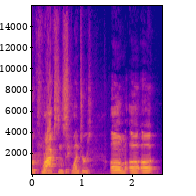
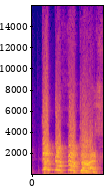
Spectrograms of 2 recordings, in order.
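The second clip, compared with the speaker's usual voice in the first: very high, loud, rallying shout; 12 semitones higher, 9 dB louder than usual. Voicing someone in the crowd as a fight starts: shouting. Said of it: "somebody just shouts".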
